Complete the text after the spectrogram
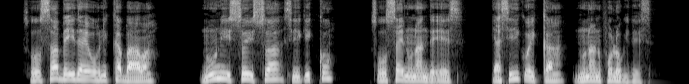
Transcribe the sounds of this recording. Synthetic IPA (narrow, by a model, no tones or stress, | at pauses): t͡sʼo̞ːsːaːbɛʔɪd̪ɐjo̞ːnɪkːɐbaːwɐ | nuːnɪːsːɔjɪsːʊwaːsiːkʼɪkːɔ | t͡sʼo̞ːsːɐjnʊnɐnd̪ɛʔe̞ːs | ʔjɐsiːkʼɔjkːɐnʊnɐnpɔlɔɡɪd̪e̞̰ːs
